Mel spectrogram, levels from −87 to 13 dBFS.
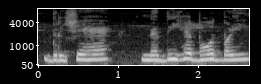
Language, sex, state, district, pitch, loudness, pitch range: Hindi, female, Punjab, Kapurthala, 235 Hz, -13 LUFS, 220-245 Hz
